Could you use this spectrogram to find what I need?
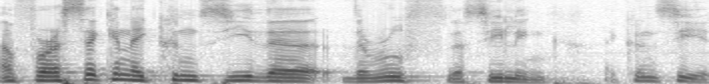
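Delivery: ordinary delivery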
